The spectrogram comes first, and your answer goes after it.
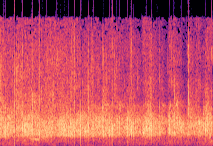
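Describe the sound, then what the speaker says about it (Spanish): Steady, loud applause from a church congregation fills the space, dense clapping sustained without pause for a few seconds. "Vamos a brindarle un fuerte aplauso a ellos."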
